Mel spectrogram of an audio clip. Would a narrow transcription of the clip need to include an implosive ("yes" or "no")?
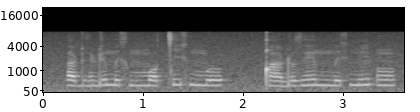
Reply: no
